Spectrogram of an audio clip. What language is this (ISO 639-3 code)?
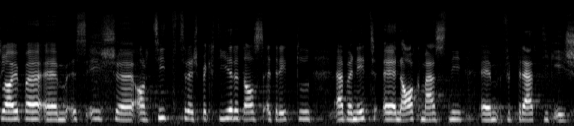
gsw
